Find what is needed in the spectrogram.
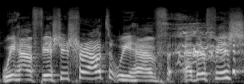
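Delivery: high, slow mock Belgian breaking into laughs; laughing Belgian accent. Belgian trout farmer to tourist, laughing mock Belgian accent. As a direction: hold a Belgian accent through giggles. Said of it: "this is why I didn't wanna get into accents".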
